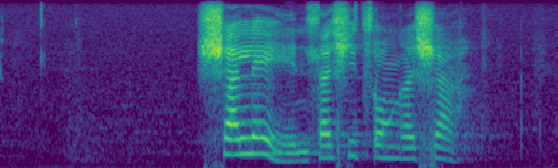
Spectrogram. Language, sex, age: Tsonga, female, 20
